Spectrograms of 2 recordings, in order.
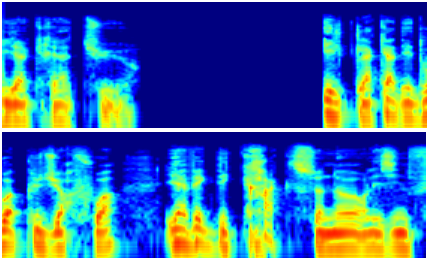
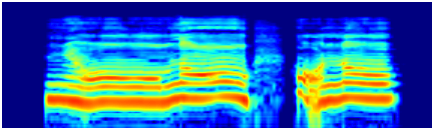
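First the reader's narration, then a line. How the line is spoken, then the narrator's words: Moaned. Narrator (French): gémit Créature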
